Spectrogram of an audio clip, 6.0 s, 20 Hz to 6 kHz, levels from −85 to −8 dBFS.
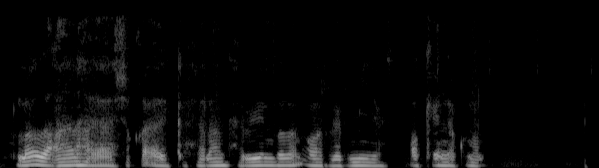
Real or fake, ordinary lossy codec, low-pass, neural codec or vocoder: real; MP3, 32 kbps; 5.4 kHz; none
